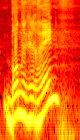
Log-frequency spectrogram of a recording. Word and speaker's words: Bonnegerveen: Enschede en Bonnegerveen. Ja, zeg ik het zo goed? Nee, dat klopt.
